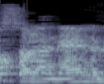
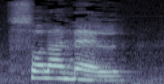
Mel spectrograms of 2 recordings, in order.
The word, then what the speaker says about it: solennel: That second syllable of that is not what we expect it to be, right? – Yes. Yeah, it looks like it should be solennel. I guess you could call it an exception.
